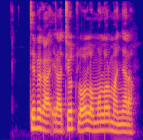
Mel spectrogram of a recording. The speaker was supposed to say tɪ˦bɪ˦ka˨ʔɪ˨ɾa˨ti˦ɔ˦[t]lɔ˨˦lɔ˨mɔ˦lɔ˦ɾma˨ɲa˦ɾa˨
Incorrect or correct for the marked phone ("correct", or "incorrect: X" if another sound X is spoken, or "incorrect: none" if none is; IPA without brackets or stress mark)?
correct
